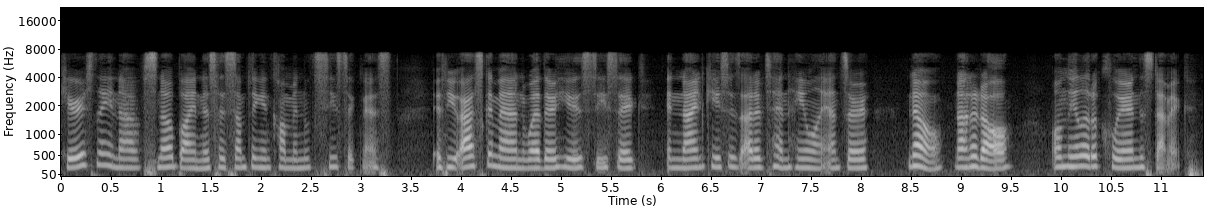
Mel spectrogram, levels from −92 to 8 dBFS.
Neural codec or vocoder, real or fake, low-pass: codec, 16 kHz, 0.8 kbps, ZipCodec; fake; 7.2 kHz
